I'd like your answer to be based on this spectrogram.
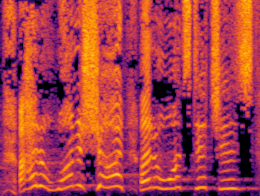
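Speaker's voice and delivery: put-on a scared kid refusing the needle; panicking little boy. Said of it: "Emmett starts to, to lose it".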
